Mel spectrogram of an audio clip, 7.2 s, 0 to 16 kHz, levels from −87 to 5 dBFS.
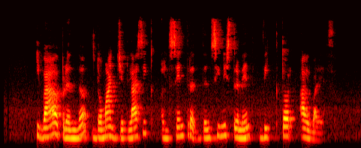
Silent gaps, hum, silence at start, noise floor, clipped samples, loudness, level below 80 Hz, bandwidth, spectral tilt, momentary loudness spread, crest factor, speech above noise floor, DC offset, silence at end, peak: none; none; 0.75 s; -65 dBFS; under 0.1%; -30 LUFS; -82 dBFS; 11 kHz; -5 dB/octave; 11 LU; 20 dB; 36 dB; under 0.1%; 0.6 s; -10 dBFS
